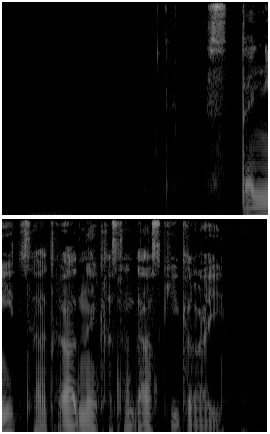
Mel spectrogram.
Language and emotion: Russian, neutral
